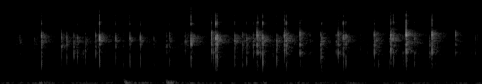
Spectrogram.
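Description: A small rainbow-striped, jointed plastic slug fidget toy with hollow segments is wiggled and bent in both hands. Its segments give a quick run of bright, dry clicks and light rattles, each one short with almost no ring.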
